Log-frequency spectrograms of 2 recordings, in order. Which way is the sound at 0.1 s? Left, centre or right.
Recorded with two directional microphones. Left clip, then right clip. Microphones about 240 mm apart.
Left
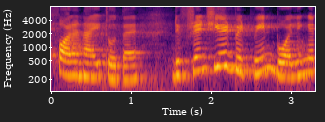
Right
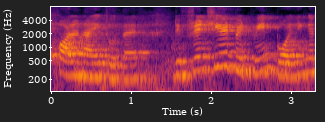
Left.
